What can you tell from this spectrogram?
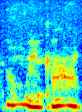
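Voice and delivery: breathless whisper of fear; frightened whisper. Retold or imitated. Reliving her terror at the body bag, whispered. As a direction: whisper it, terrified and unsure. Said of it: "And I was like".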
